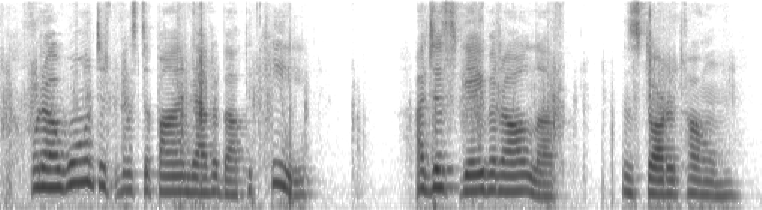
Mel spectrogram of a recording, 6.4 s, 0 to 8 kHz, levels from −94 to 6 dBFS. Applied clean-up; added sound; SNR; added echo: neural mask model RNNoise.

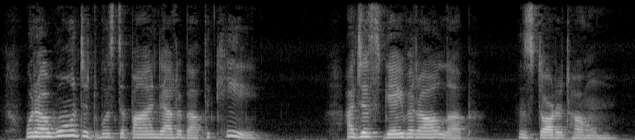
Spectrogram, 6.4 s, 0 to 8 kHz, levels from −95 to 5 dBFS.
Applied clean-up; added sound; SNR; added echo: none; none; none; none.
